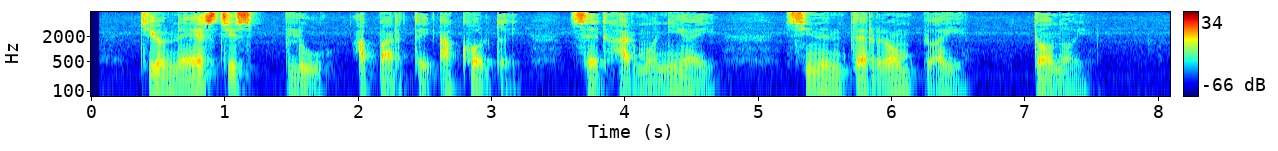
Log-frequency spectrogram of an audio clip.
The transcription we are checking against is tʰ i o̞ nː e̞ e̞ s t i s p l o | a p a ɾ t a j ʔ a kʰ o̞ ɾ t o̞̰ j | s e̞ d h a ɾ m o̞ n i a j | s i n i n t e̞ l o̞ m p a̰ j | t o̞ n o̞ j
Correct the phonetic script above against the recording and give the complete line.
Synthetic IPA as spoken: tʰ i o̞ n e̞ e̞ s t i s p l u | a p a ɾ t a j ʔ a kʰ o̞ ɾ d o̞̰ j | s e̞ d h a ɾ m o̞ n i a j | s i n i n t e̞ ɾ o̞ m p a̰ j | t o̞ n o̞ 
